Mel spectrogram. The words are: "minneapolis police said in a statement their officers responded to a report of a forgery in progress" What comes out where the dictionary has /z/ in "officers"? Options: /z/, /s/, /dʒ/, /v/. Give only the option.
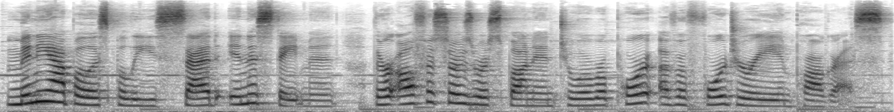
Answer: /z/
